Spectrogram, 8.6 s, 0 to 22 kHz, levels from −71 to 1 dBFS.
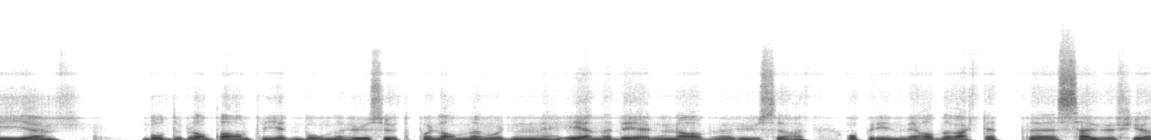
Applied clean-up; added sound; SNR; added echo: neural mask model RNNoise.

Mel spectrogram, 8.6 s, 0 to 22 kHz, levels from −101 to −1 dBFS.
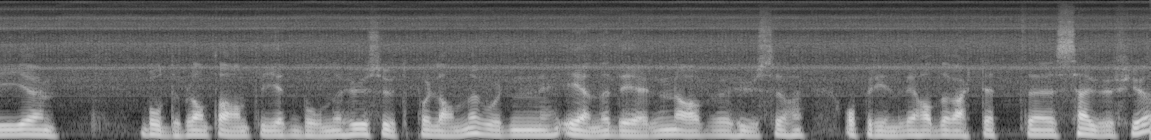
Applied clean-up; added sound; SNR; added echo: none; Domestic sounds, home sounds; 17 dB; none.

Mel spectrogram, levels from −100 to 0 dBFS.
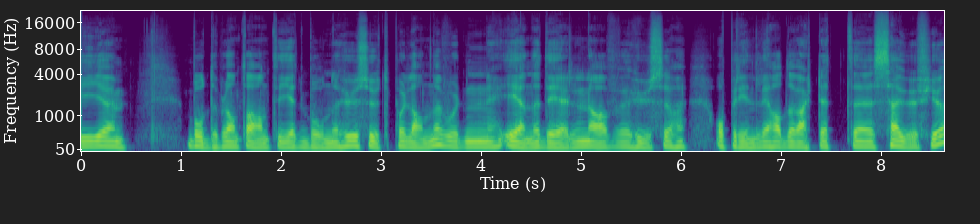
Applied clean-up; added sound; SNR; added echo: none; none; none; none.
